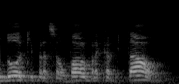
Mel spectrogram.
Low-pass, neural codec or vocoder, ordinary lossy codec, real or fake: 7.2 kHz; none; none; real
